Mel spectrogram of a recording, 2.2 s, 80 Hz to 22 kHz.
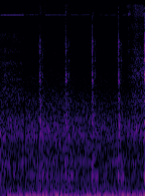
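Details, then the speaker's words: Vevor diesel air heater in a Fiat Ducato camper van, heard about 2–3 minutes after switching on: sharp regular pump ticks, two or three a second, over a low blower rumble as exhaust smoke appears; normal fuel pump ticking at startup. "Ça y est, on entend au bout de 2 minutes, 2 3 minutes, on entend la pompe de la fumée s'échappe du pour d'échappement."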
